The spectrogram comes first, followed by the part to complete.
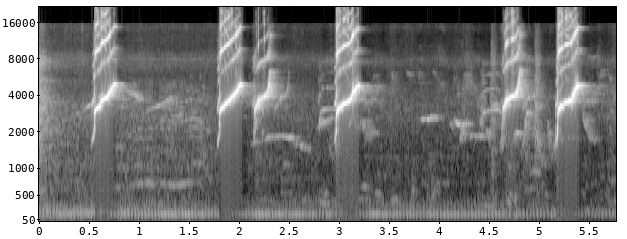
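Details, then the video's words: Sumatran Asian glossy starling, chatty and sharp-voiced, calling in loud rising whistled notes, about fifty a minute at irregular gaps, some doubled, over a steady low hum. "EKEK KELING Sumatera Gacor Suara Pedas"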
